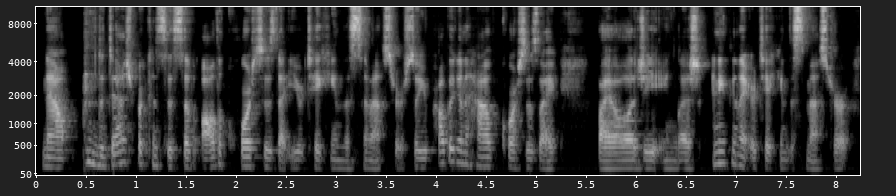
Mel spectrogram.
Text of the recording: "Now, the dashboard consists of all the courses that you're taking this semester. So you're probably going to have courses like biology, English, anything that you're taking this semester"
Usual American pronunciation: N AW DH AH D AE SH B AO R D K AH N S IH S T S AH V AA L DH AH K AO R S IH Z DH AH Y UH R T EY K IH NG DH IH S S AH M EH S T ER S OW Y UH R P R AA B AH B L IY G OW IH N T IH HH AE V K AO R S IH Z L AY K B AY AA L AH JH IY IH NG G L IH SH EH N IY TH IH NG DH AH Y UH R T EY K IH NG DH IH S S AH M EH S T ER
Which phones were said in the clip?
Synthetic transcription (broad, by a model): N AW DH AH D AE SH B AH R K AH N S IH S T S AH V AA L DH AH K AO R S IH Z DH AH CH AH R T EY K IH NG DH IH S S AH M EH S T ER S OW Y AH R P R AA B AH B L IY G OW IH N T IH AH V K AO R S IH Z L AY K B AY AA L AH JH IY IH NG G L IH SH EH N IY TH IH NG DH AH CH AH R T EY K IH NG DH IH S S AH M EH S T ER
